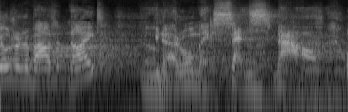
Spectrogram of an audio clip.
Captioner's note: groaning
